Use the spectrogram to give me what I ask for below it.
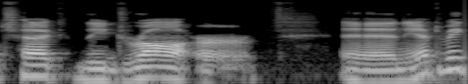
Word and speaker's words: drawer: would call Chuck the drawer and you have to be careful here this word is not pronounced like the place you store your socks uh it's like the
